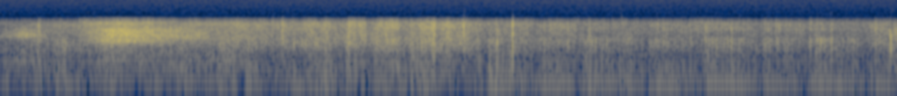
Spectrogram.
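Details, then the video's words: A house cat named Grey purrs continuously, a low throbbing drone with a regular pulse, plus a short brighter rustle early on and light clicks from movement. "Grey has a motor"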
